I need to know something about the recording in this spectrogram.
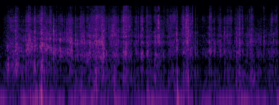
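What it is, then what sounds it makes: Crumpled foil paper ball. A loose ball of thin, crumpled gold foil paper is squeezed and crinkled with fingers and long nails. It gives a steady, bright, crackling rustle with many quick, sharp crinkles and almost no low end. One sharper crackle stands out near the middle.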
